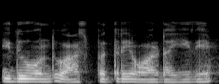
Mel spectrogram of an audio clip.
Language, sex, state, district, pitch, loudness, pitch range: Kannada, male, Karnataka, Koppal, 125 Hz, -17 LUFS, 115-130 Hz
